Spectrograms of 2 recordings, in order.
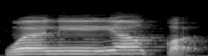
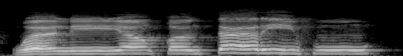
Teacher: Waktu berikan lantunan itu, bulatkan mulut. Barulah menghasilkan qa itu. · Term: qalqalah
